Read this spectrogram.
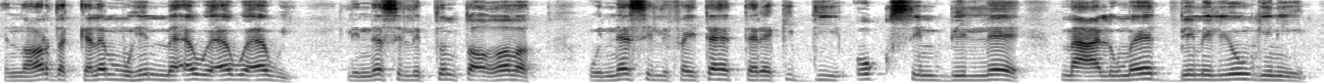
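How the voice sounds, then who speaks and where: An Egyptian man with a voice pitched a little high teaches an online pronunciation lesson. He coaxes his viewers along with emphatic urging and sounds out each word slowly, one syllable at a time. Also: steady tone. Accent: Egyptian Arabic. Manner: emphatic, coaxing, drills words slowly syllable by syllable.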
